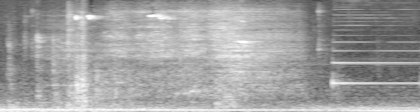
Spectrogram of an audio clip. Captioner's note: elevator arrives, dings, door opens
